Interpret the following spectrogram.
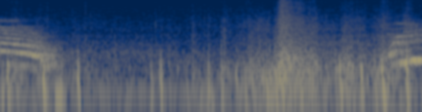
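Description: A cat's meow falling in pitch and ending about half a second in, then scattered light clicks and taps, a brief rustle near three seconds, and the start of another meow at the very end.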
